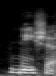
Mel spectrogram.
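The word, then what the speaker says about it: Naoise: Yeah, I've watched a lot of videos of how Saoirse Ronan pronounces her name, and it's spelt like Saoirse Ronan's name but just with an N. So it, and then I watched a video and I think it's Nisha Dolan. – Nisha Dolan.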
